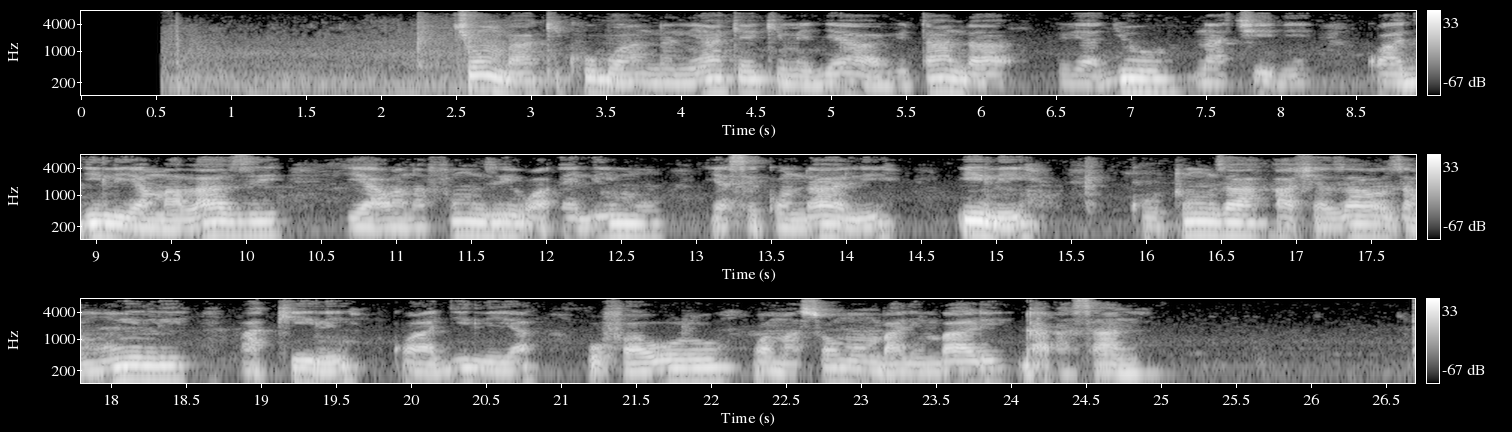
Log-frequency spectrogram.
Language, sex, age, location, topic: Swahili, male, 18-24, Dar es Salaam, education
